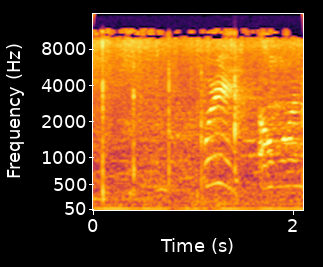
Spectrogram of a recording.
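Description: A young child's short wordless vocal squeal about halfway through, rising then falling in pitch, over a steady low hum and a few light knocks.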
